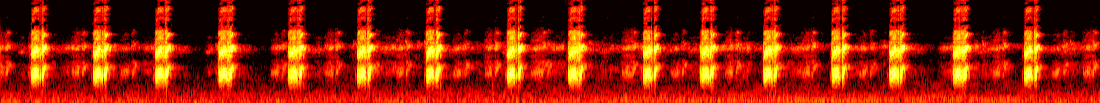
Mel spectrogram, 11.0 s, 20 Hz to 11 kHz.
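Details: Among hundreds of frogs calling together, one dominant frog gives a steady series of about seventeen short, grating croaks, roughly every 0.65 seconds, above an unbroken buzzing chorus.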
